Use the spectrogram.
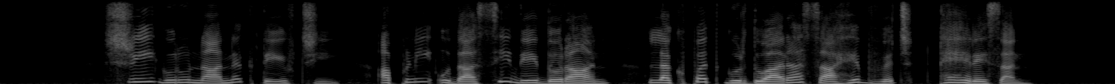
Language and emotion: Punjabi, neutral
